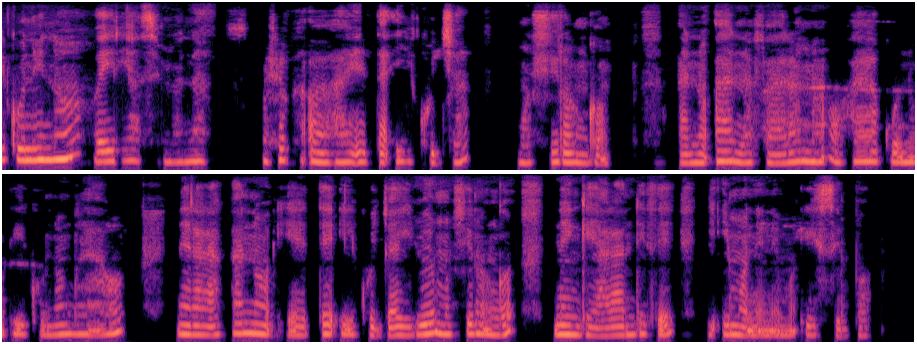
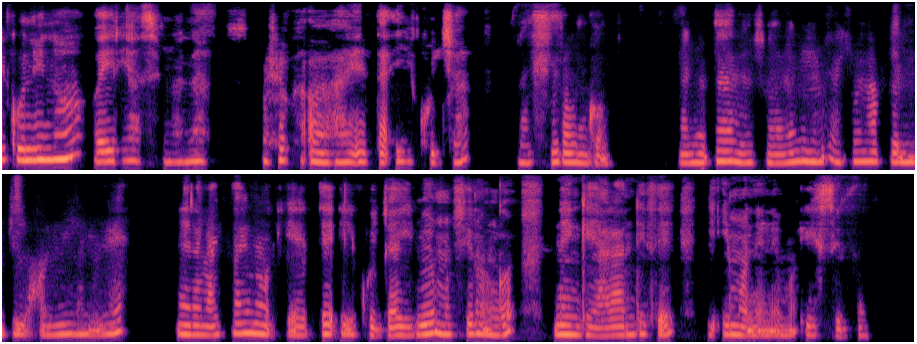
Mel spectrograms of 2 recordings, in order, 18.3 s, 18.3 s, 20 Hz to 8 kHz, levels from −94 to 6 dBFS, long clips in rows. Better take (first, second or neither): first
